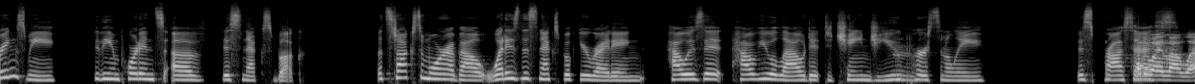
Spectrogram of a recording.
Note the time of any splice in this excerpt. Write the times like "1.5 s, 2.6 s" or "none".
none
